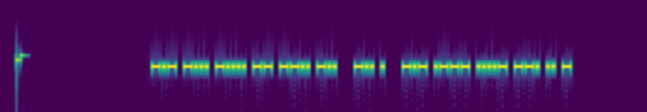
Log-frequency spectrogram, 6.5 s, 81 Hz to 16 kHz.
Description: Morse code, heard as a keyed tone, about 41 wpm, 700 Hz. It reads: KB6MZD DE KJ4GIT
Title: USA Callsign DE Callsign - 6 Characters - 45wpm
